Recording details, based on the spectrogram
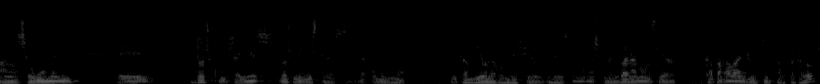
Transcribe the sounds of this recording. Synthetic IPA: ənəlˠsewmumẽne | d̪oskunseʎezd̪ozminist̪ɾəzðəkunumia | ikambjawlakund̪iθjoeseɲomaskunajβananunsja | kəpaɣaβanʲʒust̪uspəɾpakaðos

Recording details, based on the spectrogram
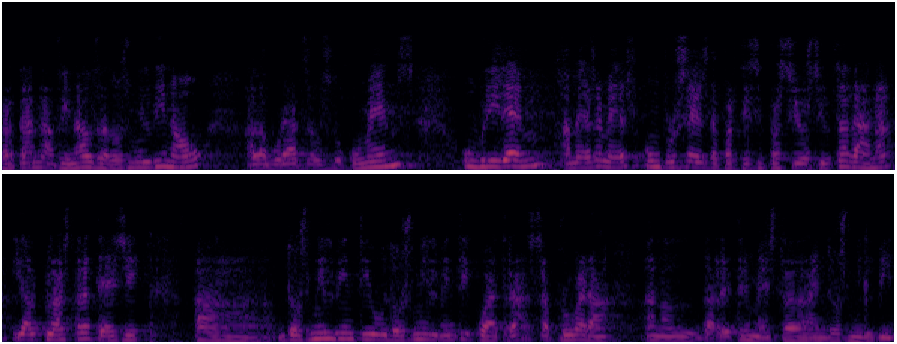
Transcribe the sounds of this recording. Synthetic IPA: pəɾt̪ant̪əfinalˠzəðozmilˠd̪inɔw | ələβuɾadzəlˠzðukumens | uβɾiɾeməmezamezumpɾusɛzd̪əpaɾt̪isipəsiosiwt̪aðanəiəlplaəst̪ɾət̪ɛʒi | ə | d̪ozmilˠβint̪iud̪ozmilˠβint̪ikwat̪ɾəsəkɾuβəɾa | ənəld̪əret̪ɾimɛst̪ɾəðəlaɲd̪ozmilˠβin

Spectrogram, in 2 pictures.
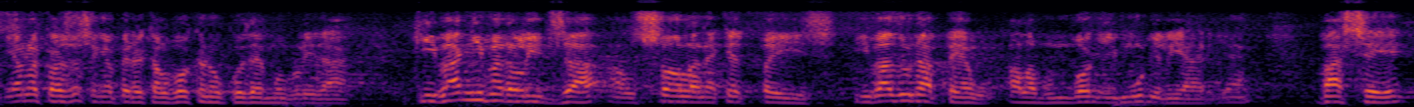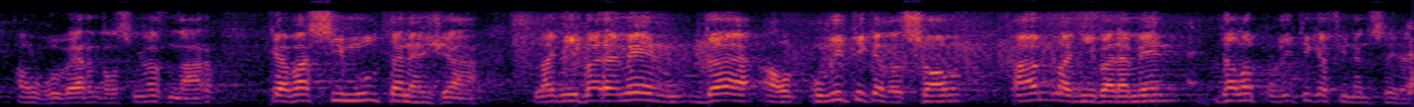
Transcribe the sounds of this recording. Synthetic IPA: diaunəkɔzəsəɲopeɾəkalˠβokənopuðɛmuβliða | kiβaniβəɾəlid͡zaəlˠsɔlˠənəkɛt̪̚pəiziβaðunapɛwələβumboʎəimːuβiliaɾiə | βaseəlˠɣuβ̞ɛrnd̪əlˠsəɲoəðnar | kəβasimulˠt̪ənəʒaləʎiβəɾəmend̪əːlˠpulit̪ikəðəsɔlˠ | əmləʎiβəɾəmend̪ələpulit̪ikəfinənseɾə

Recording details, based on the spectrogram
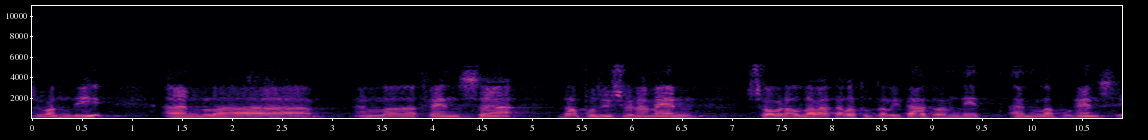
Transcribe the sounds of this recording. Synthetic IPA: zuamd̪i | ənlə | nləðəfɛnsə | d̪əlˠpuzisiunəmen | soβɾəːlˠd̪əβat̪ələt̪ut̪əlit̪at̪uamd̪it̪ | ənləpunɛnsi

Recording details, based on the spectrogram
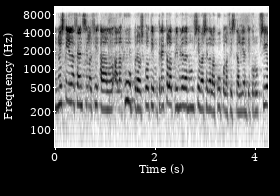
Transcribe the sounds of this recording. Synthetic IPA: noest̪eiðəfɛnsiələfiələləkupːɾɔəskolˠt̪imkɾɛkːələpɾimeɾəðənunsiəβaseɾðələkupələfiskəliant̪ikurupsio

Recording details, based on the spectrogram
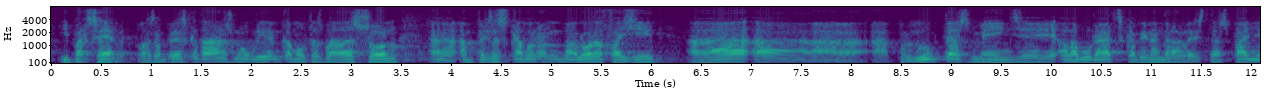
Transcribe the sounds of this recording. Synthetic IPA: ipəɾsɛɾt̪ləzəmpɾɛzəskət̪əlanəznouβliðɛmkəmɔlˠt̪əzβəɣaðəsːon | əəmpɾɛzəskəðonəmbəloɾəfəʒit̪ | ə | pɾuðuk̚t̪əzmɛɲzɛələβ̞uɾat͡skəβenənd̪ələrest̪əəspaɲə

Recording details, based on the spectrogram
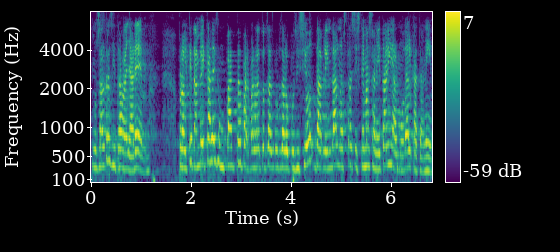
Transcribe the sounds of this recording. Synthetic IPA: nuzalˠt̪ɾəzit̪ɾəβəʎəɾɛm | pɾɔəlˠkɛt̪əmbekalezumpak̚t̪əpəɾpaɾðət̪od͡zzəlˠzɣɾupzðəlupuzisijod̪əβlind̪aːlˠnɔst̪ɾəsist̪eməsənit̪aɾiəlˠmuðɛlˠkət̪ənim

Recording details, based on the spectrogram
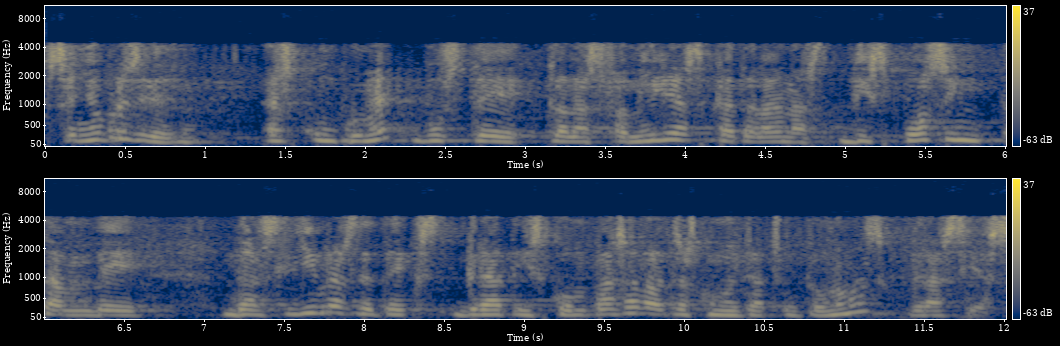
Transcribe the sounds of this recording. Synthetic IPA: səɲopɾəziðen | əskumpɾumɛt̪̚bust̪ɛkələsfɐmiliəskət̪əlanəzd̪ispɔzint̪əmbe | d̪əlˠzʎiβɾəzðət̪ekst̪ɡɾat̪iskɔmpazəβalˠt̪ɾəskumunit̪ad͡zəwt̪ɔnoməsɡɾasiəs

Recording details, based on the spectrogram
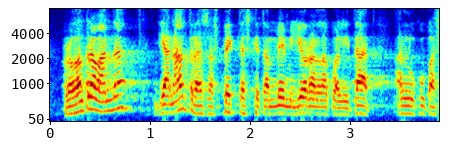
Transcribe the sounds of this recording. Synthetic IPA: pɾɔðalˠt̪ɾəβ̞and̪əjanalˠt̪ɾəzəspɛk̚t̪əskət̪əmbemiʎoɾənləkwalit̪at̪ənlukupə

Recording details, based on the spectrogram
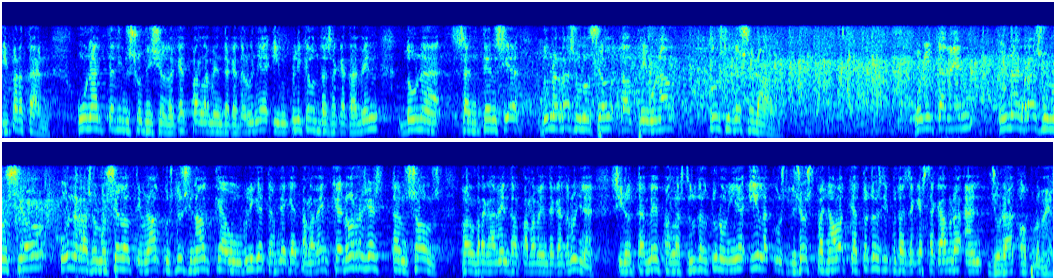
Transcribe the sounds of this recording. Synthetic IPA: ipəɾt̪an | unak̚t̪əðinsumisioðəkɛt̪̚pərləmend̪əkət̪əluɲəʔimplikəund̪əzəkət̪əmen | d̪unəsənt̪ɛnsiəd̪unərəzulusioðəlˠt̪ɾiβunalˠkunst̪it̪usiunalˠ | unikəmenunərəzulusiounərəzulusioðəlˠt̪ɾiβunalˠk̬unst̪it̪us̬iunalˠkəuβliɣət̪əmbeəkɛt̪̚pərləmeŋkənorəʒɛʃt̪ansɔlˠs | pəlˠrəɣləmend̪əlˠpəɾləmẽnd̪əkət̪əluɲə | sinot̪əmbepəɾləst̪lut̪əwt̪unumiəʔiləkunst̪it̪us̬ioəspəɲɔləkət̪od̪d͡zzəlˠzðiput̪azðəkɛst̪əkamɾəʔanʒuɾat̪opɾumɛ

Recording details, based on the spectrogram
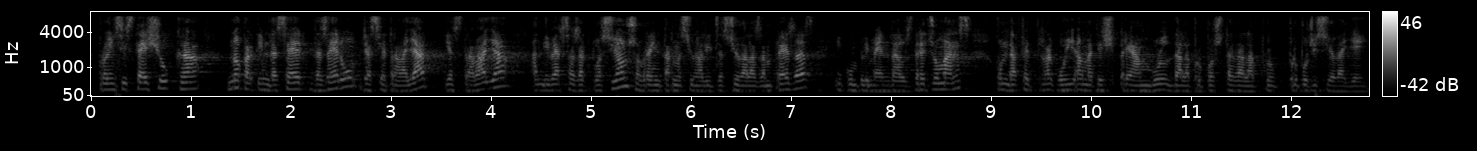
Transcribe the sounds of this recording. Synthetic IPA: pɾɔinsist̪ɛʃukə | nopəɾt̪imd̪əd̪əzɛɾuʒasiat̪ɾəβ̞əʎat̪iəst̪ɾəβaʎəːnd̪iβɛɾsəzək̚t̪uəsionsːoβ̞ɾəint̪ərnəsiunəlid͡zəsioðələzəmpɾɛzəz | ikumplimend̪əlˠzðɾɛd͡zumans | kɔmd̪əfet̪rəkuʎəlˠmət̪eʃpɾeambulˠd̪ələpɾupɔst̪əðələpɾpɾupuzisioðəʎej

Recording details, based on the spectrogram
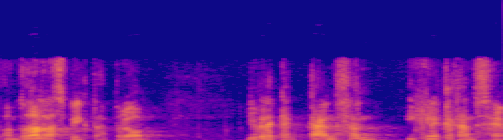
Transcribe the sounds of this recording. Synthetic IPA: ənt̪ot̪əlˠrəspekt̪ɐpɾɔ | jokɾɛkːəkːansɐnikɾɛkːət̪ansɛ

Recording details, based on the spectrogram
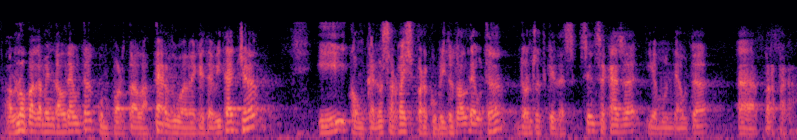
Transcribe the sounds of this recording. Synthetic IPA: əlˠnopəɣəmẽnd̪əlˠd̪ɛwt̪əkumpɔɾt̪ələpɛɾðuəðəkɛt̪əβit̪ad͡ʒə | ikɔmkənosəɾβɛʃpəɾkuβɾit̪ot̪əlˠd̪ɛwt̪əd̪ɔnzət̪̚keðəsːensəkazəiəmbund̪ɛwt̪ə | pəɾpəɾa̰

